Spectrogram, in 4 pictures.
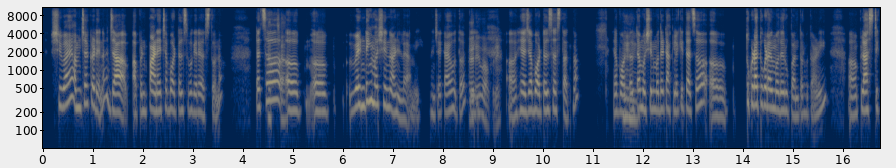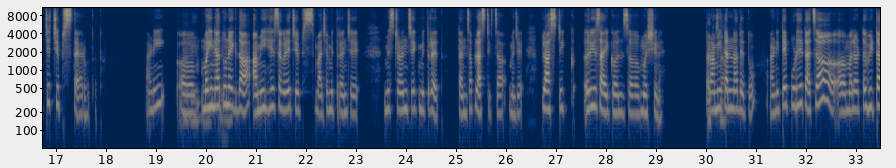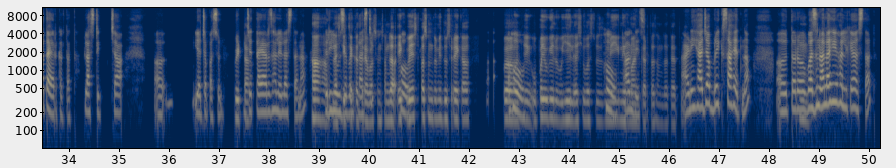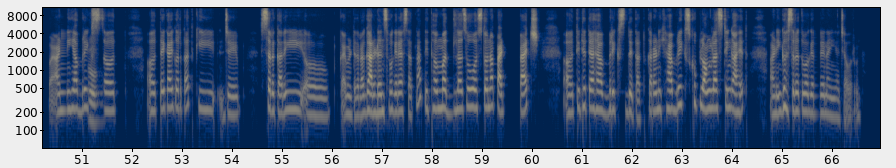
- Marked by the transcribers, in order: surprised: "अरे बापरे!"; tapping; surprised: "अरे बापरे!"; other noise; in English: "ब्रिक्स"; in English: "ब्रिक्सच"; in English: "पॅट पॅच"; in English: "ब्रिक्स"; in English: "ब्रिक्स"; in English: "लाँग लास्टिंग"
- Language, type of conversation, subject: Marathi, podcast, कचरा कमी करण्यासाठी तुम्ही दररोज कोणते छोटे बदल करता?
